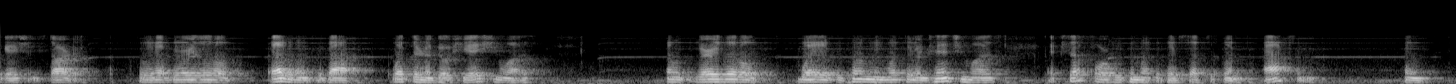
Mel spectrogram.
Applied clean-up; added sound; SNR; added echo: neural separator model SepFormer DNS4.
